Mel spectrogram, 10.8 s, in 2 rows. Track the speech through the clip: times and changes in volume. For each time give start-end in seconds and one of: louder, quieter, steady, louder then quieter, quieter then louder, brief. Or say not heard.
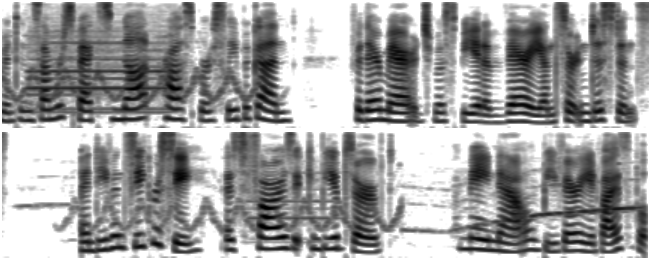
0.0-10.7 steady.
